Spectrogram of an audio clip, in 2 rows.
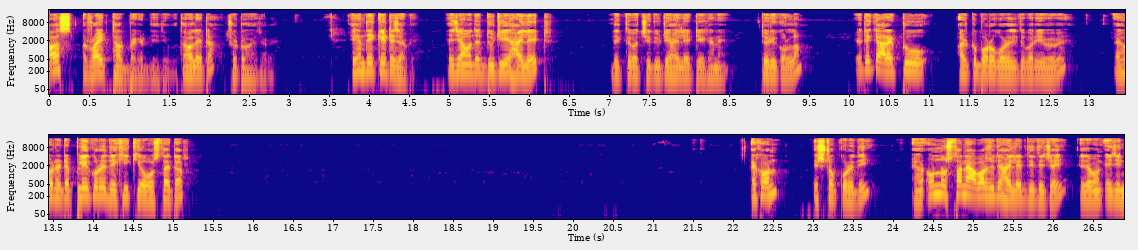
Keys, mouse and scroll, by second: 0.5 alt+], 3.1-9.7 drag, 9.7-10.1 alt+scroll up 1, 10.1-14.1 drag, 21.5-26.8 drag.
